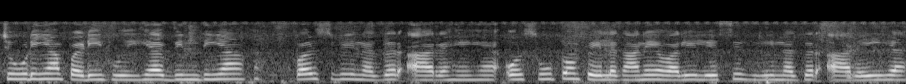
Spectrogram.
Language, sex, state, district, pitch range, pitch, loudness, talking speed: Hindi, male, Punjab, Fazilka, 210-240 Hz, 220 Hz, -15 LUFS, 145 wpm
